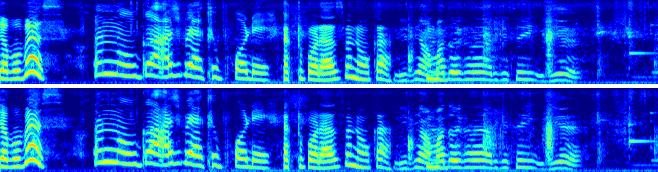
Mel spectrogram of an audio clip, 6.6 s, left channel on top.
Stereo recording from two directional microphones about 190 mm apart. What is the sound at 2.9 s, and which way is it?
Speech, 5° left (ahead or behind).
